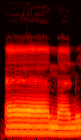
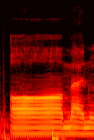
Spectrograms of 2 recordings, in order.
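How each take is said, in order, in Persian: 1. مصوت اول باریک و سبک است. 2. مصوت اول پُر و سنگین است. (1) "میگیم آمنو، دهان به سمت بغل باز میشه" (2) "نمیگیم آمنو"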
